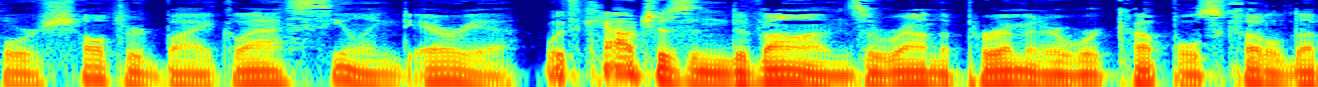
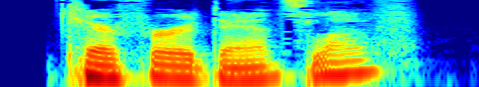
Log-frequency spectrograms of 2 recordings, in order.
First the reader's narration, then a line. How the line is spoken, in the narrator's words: purred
